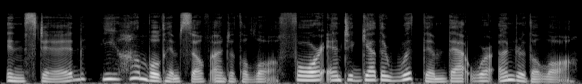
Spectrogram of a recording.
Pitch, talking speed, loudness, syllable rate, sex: 165 Hz, 175 wpm, -19 LUFS, 4.5 syllables/s, female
